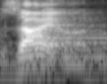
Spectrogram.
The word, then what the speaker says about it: Zion: Again, this is Mount Zion or pronounced Zeon.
